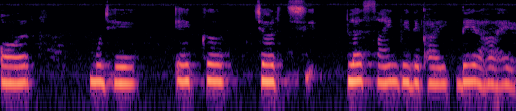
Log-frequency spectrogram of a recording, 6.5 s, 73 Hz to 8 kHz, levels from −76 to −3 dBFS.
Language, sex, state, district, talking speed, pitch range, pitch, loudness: Hindi, female, Bihar, Begusarai, 100 wpm, 235-260 Hz, 250 Hz, -28 LUFS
